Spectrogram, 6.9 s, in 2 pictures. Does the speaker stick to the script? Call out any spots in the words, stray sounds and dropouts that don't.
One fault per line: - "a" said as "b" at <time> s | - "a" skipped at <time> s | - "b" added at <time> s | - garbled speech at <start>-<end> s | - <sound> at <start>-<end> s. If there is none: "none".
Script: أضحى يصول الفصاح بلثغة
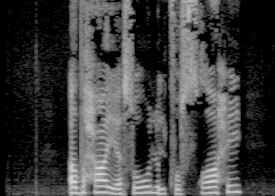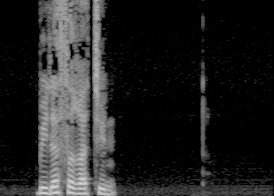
none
